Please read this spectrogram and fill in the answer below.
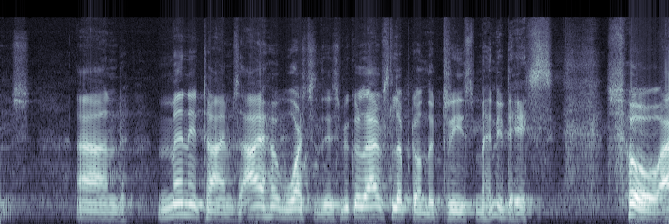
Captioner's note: laughs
